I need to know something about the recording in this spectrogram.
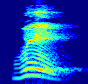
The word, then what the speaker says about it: weigh: To make them weigh. GH silent है, avoid करेंगे. weigh the coal.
